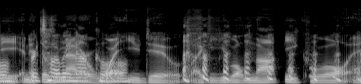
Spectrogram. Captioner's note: laughs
